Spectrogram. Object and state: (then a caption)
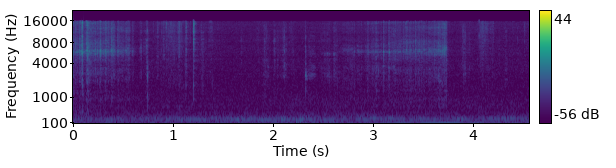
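Dry bar soap shaved with a blade. A utility knife blade scrapes and shaves a beige, oval, solid, dry bar of soap, producing dry, bright scratching and crumbly rasps. Several sharp broadband strokes stand out near the start, over a steady low hum, and a longer scraping pass swells near the end.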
